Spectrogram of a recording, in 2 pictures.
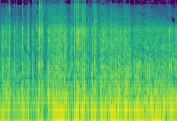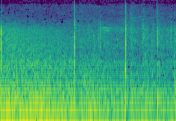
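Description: Aerial fireworks display: a dense run of rapid crackling and shell bursts that thins out after about three seconds, ending with a couple of single bangs near the end.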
